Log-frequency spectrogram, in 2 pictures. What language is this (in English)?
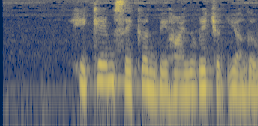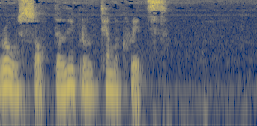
English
